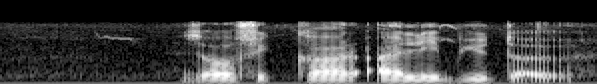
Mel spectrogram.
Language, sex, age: English, male, 21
